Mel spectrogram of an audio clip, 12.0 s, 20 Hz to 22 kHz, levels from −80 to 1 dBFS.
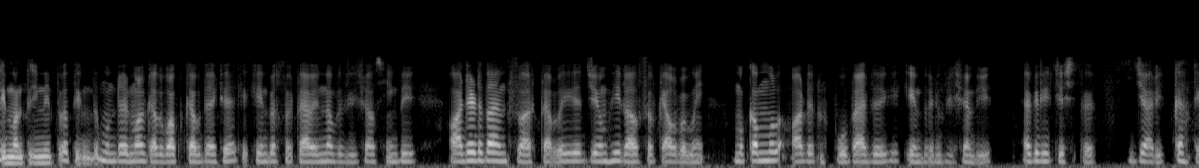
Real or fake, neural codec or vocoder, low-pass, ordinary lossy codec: fake; autoencoder, 22.05 kHz, a latent of 192 numbers a frame, VITS, trained on many speakers; 5.4 kHz; none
